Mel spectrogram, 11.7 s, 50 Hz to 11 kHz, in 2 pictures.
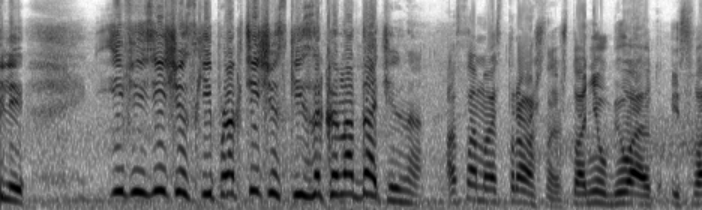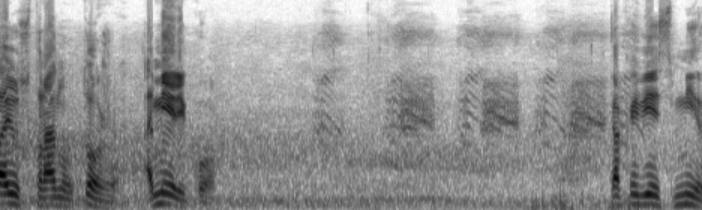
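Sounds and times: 
speech: 0.0 - 7.8, 10.9 - 11.7
crow cawing: 8.4 - 11.7.

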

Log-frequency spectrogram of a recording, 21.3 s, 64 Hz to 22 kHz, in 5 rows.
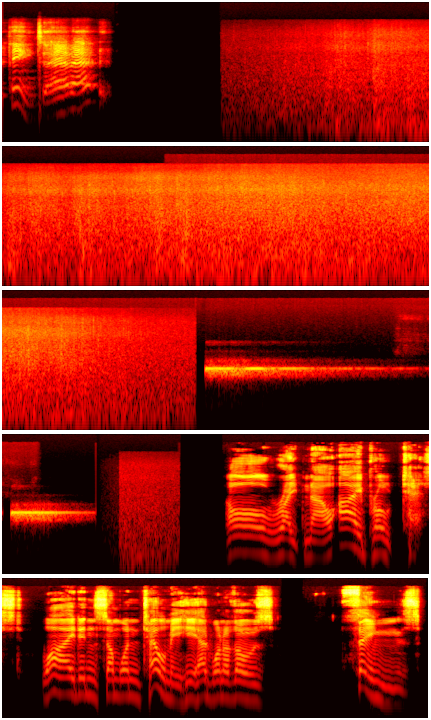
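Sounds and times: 
speech: 0.1 - 1.2, 15.1 - 19.9, 20.5 - 21.3
churning rush of water from a submarine diving beneath waves: 2.2 - 9.6
loud ringing sonar pings: 10.6 - 13.8.

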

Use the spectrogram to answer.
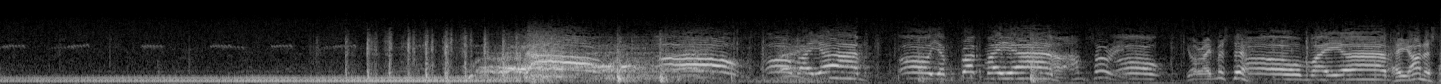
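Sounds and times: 
car engine hum: 0.0 - 14.3
knocks and thumps: 3.1 - 10.7
excited voices: 4.7 - 14.3
speech: 9.7 - 14.3.

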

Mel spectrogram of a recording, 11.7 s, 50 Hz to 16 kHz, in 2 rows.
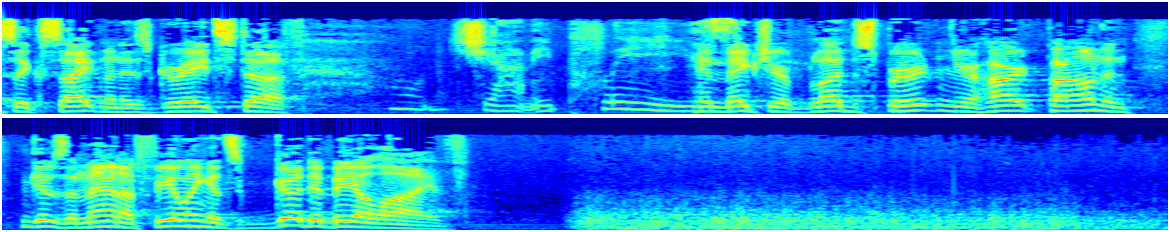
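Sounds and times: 
speech: 0.0 - 9.2
thunder rumbling as a storm approaches: 8.6 - 11.6
wind hiss: 8.6 - 11.6.

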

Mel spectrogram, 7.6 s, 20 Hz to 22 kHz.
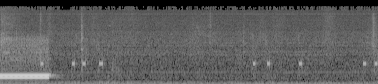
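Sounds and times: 
landline dial tone: 0.0 - 1.0.

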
